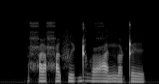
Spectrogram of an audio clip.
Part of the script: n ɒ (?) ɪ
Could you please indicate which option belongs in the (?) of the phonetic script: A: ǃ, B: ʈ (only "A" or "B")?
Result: B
